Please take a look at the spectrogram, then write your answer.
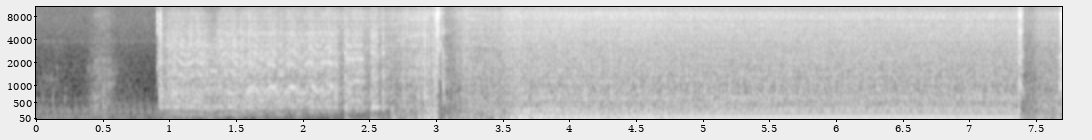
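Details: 1986 Dodge Diplomat police car parked 25 years: cranks briefly, fires and settles into a lumpy uneven idle with heavy low drone; still running badly, cause not pinned down.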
